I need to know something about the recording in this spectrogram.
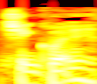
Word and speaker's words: Cinque: Cinque.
